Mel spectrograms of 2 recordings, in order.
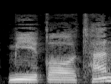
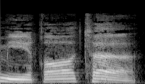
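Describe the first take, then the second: First: The word ends with an n sound. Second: The word ends with a long a vowel. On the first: The reciter continues without stopping. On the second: The reciter stops on this word.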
